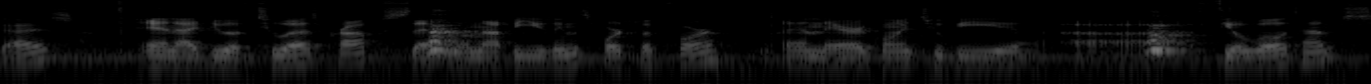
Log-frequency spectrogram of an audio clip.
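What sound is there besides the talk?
dog barking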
